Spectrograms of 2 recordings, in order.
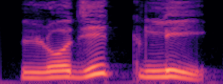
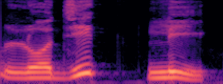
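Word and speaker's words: logically: পরে যদি double L ওয়াই থাকে তখন এ সাইলেন্ট যেমন আরো দেখো লজিক লি এবার এখানেও দেখো এখানে এ এর পরে ডবল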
